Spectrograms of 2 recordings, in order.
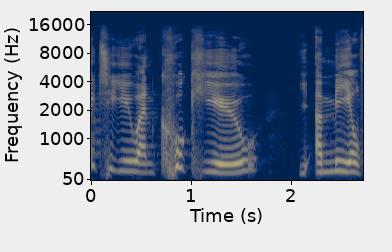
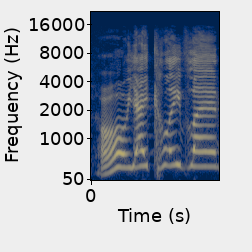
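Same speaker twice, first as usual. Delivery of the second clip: excited; 8 semitones higher than usual. Real, not acted. Cheering for Cleveland listeners.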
